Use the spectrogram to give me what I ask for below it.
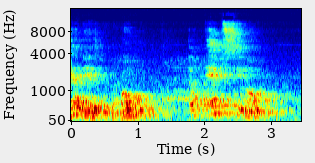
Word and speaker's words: Epsilon: Então, Epsilon é o E na palavra especial, E, normal, Epsilon, E. Quando eu for ler, lerei E.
